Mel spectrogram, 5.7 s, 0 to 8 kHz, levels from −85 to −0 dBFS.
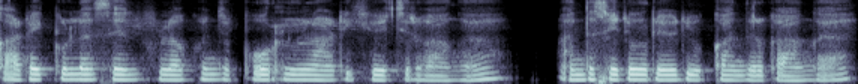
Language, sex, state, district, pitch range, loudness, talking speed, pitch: Tamil, female, Tamil Nadu, Kanyakumari, 170-185 Hz, -18 LUFS, 115 wpm, 180 Hz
